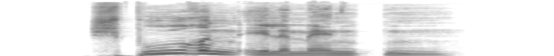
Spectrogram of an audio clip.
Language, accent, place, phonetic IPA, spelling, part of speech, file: German, Germany, Berlin, [ˈʃpuːʁənʔeleˌmɛntn̩], Spurenelementen, noun, De-Spurenelementen.ogg
- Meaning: dative plural of Spurenelement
